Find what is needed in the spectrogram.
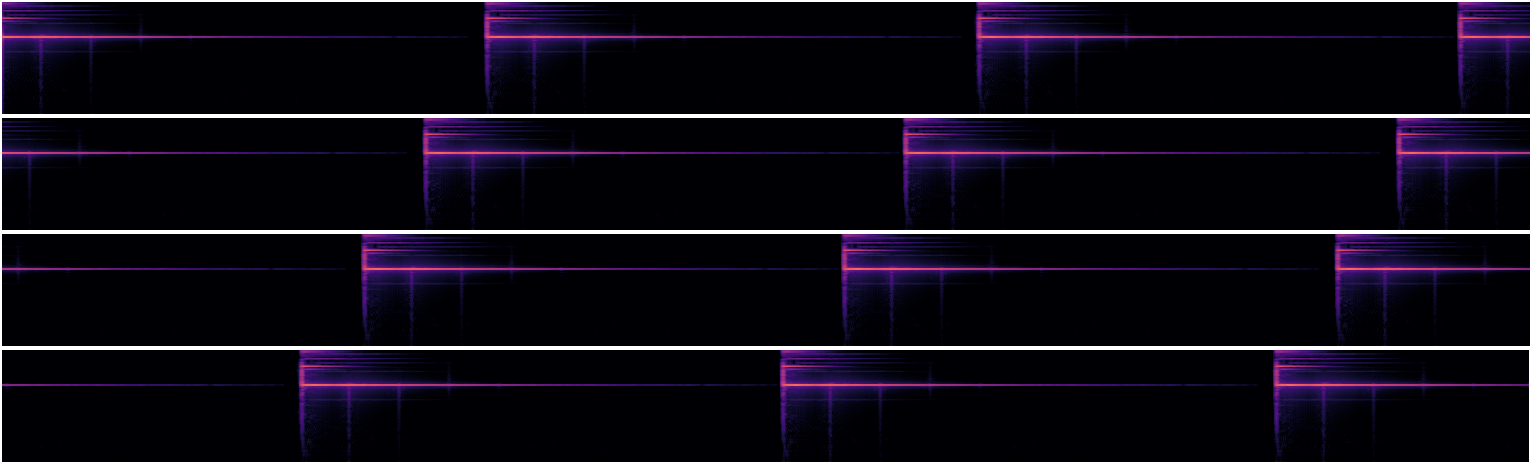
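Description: Quiz countdown timer ding: one clear, high, bell-like tone struck about every two and a half seconds as the timer counts down. Each strike starts sharply and fades away before the next.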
